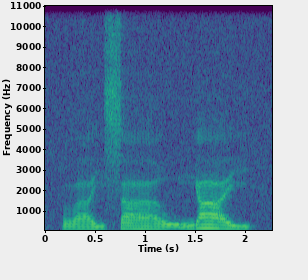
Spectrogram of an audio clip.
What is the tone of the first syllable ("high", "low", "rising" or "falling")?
low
